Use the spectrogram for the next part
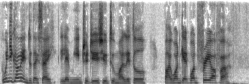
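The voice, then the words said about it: Scarface impression, sounds Pakistani. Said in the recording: “What accent is that? ... It was him doing the Scarface. ... he's not a Pakistani in Scarface. He's from Cuba.”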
